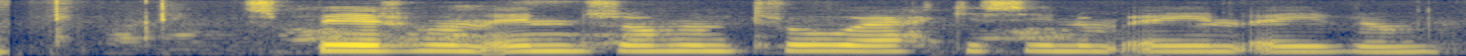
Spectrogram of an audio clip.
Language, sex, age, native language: Icelandic, female, 11, Icelandic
